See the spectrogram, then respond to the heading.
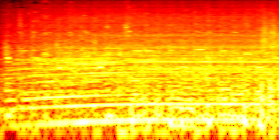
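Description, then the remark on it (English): A BMW's engine runs loud with a steady, continuous droning rumble and layered tonal hum as the car gains speed while being shot at, holding its strength for the whole few seconds with no voices. “Shots ring out, pinging every inch of the BMW, but it keeps on moving, gaining speed as it does.”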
